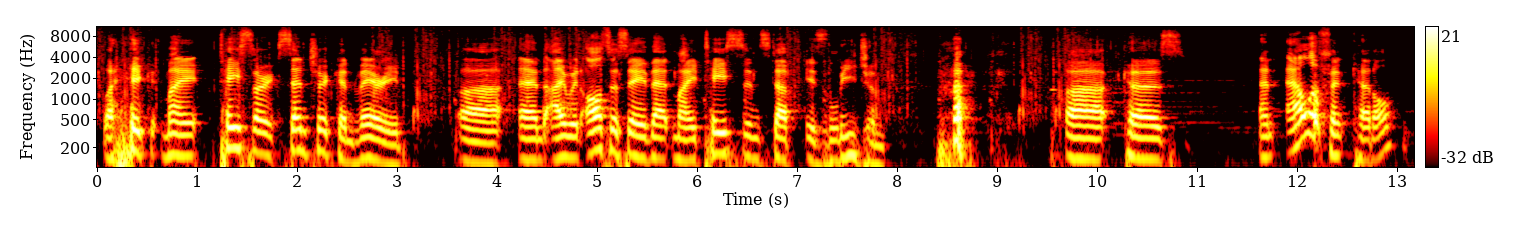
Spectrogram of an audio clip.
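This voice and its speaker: A man's voice: on the high side, expressive, takes it slowly, fairly bright tone, slight background noise. A young man chatting casually on his stream, rambling and self-deprecating with frequent laughs. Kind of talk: casual chat while gaming.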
